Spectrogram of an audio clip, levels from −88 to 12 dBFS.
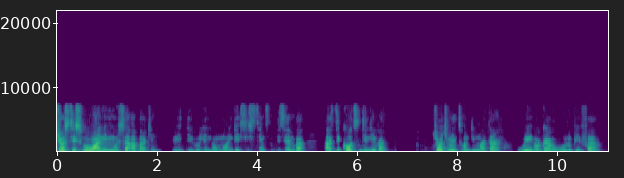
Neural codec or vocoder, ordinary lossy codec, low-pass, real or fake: codec, 16 kHz, 2 kbps, FunCodec, trained on Chinese and English, 25 frames a second; none; 7.2 kHz; fake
